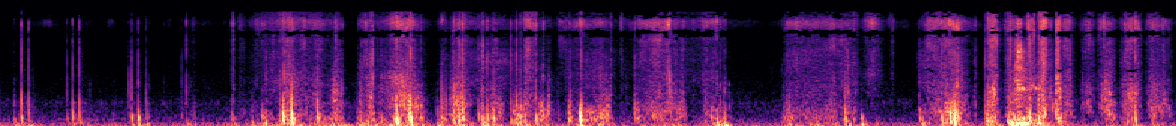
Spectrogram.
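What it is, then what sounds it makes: Cotton fleece sweatshirt scratched with nails. Long nails scratch across the white printed letters on a green cotton fleece sweatshirt, giving quiet, dry scraping strokes in irregular bursts. Brief bright scratches rise and fade over a soft low rumble, with a few louder strokes near the end.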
